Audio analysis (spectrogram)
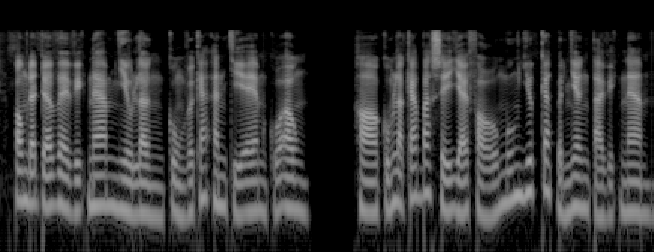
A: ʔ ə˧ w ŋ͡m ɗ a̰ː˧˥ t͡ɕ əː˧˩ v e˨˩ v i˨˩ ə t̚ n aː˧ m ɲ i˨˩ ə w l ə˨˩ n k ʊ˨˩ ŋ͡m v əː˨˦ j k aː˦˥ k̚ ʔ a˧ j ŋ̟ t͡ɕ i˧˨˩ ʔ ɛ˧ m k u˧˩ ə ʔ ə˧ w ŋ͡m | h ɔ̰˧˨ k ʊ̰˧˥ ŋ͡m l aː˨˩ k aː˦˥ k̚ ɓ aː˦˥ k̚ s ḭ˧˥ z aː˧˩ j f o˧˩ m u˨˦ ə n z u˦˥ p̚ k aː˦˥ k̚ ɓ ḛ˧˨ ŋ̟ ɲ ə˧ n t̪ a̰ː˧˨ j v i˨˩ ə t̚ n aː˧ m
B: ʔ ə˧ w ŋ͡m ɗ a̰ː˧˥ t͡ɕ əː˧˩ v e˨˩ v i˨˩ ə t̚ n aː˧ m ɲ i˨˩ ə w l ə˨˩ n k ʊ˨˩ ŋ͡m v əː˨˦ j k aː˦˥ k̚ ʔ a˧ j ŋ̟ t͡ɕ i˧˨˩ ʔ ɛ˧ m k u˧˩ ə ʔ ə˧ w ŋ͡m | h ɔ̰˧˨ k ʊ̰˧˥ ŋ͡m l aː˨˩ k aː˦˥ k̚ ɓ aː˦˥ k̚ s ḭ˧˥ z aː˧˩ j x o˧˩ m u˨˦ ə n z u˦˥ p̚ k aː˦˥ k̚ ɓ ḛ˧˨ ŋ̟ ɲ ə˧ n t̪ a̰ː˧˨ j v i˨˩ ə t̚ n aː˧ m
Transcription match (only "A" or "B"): A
